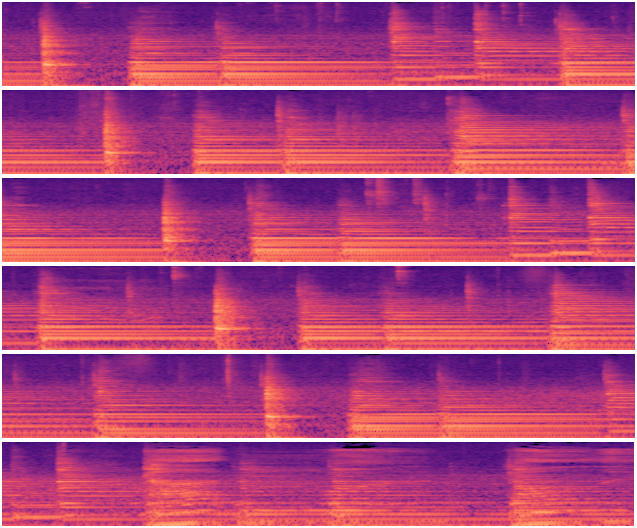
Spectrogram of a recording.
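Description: Acoustic guitar playing an instrumental passage: chords struck about once a second, each ringing out and fading before the next.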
